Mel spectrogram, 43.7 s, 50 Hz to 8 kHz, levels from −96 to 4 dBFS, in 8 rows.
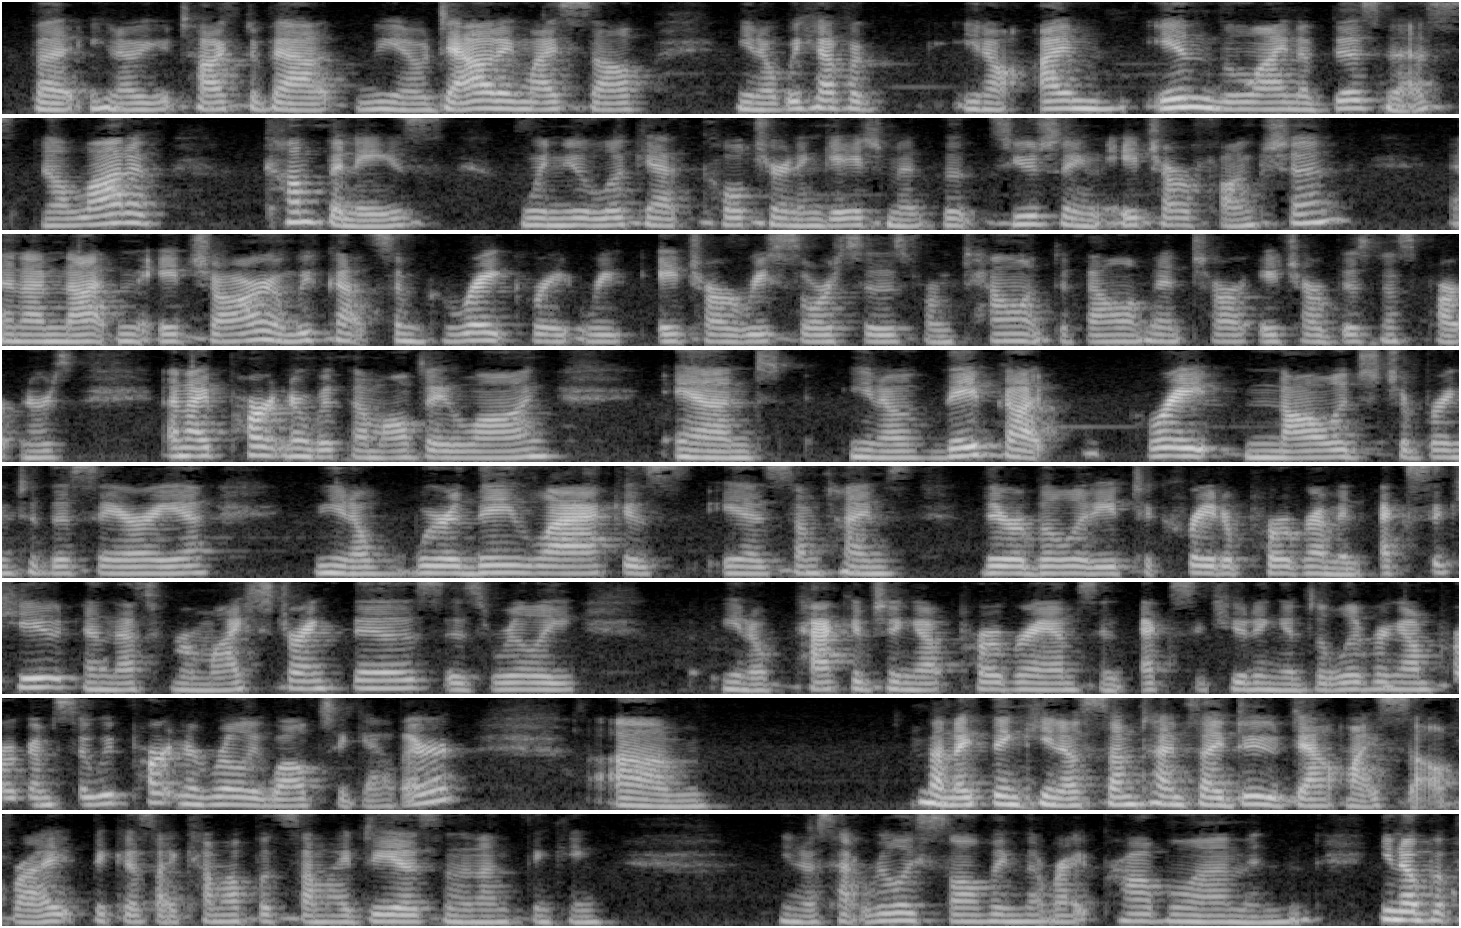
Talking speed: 215 wpm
